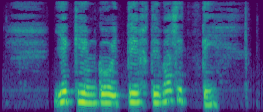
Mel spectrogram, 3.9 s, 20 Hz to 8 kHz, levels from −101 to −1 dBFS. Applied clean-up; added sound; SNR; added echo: none; none; none; none.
